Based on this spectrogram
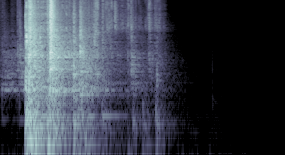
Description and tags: closing the metallic cap at a garbage can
